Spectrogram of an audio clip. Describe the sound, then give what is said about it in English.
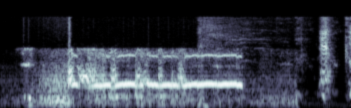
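A person loudly imitates a car alarm with their voice as a car alarm challenge, holding a shrill, wavering whine for about two seconds, then trailing off into breathy noises. “Time for you to take the car alarm challenge.”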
